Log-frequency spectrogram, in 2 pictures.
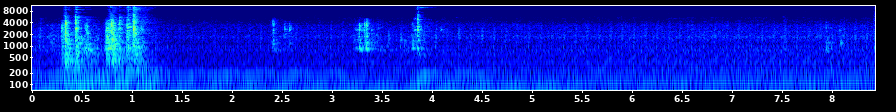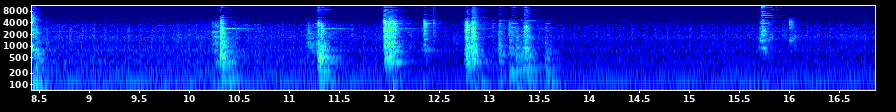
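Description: Metal parts clank and knock as a man handles a mower deck.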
